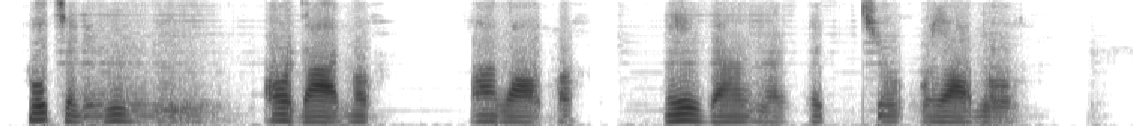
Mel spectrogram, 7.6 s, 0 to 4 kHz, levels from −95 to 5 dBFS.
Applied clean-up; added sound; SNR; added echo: neural separator model SepFormer WHAMR!.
